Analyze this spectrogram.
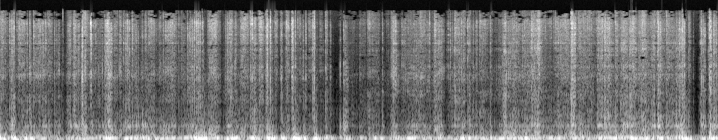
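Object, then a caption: Metal mesh microphone grille. Fingertips of both hands cup and scratch fast across the bare metal mesh grille of a black condenser microphone with a hollow head, partly covering it. Close to the capsule, this comes out as a dense, steady, deep rumble with quick rough bursts, almost all low-end thump and almost no bright content.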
